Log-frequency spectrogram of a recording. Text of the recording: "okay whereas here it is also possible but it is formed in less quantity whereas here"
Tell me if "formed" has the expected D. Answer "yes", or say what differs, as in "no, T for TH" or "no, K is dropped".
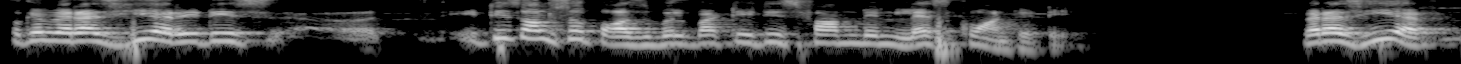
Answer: yes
